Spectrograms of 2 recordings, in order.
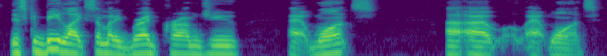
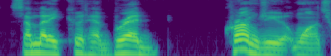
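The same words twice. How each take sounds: First: Tripping over the words; stuttering. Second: Said in the usual way. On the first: Real, not acted. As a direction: stumble and repeat the phrase. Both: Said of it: "I am stuttering on my damn words".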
